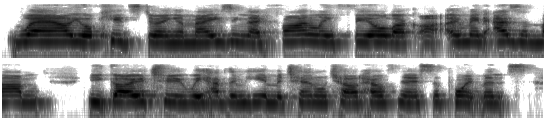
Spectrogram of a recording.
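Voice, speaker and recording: A woman's voice: fairly high pitch, monotone, moderate pace. A woman in her thirties hosting a casual interview, emotional and laughing often. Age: 30s. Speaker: podcast host.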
